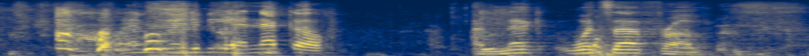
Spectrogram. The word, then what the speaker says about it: Neko: and it is pronounced Neko, It's not it's a Nico. popular. It's a popular thing in anime where they were Mhm. just. Neko, not I can spell Nico.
